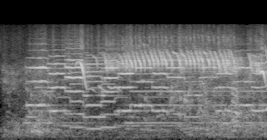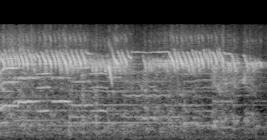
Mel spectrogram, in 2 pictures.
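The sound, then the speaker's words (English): Chirping birds in a forest, a sound effect of many bright trills and tweets running on without a break alongside lower tonal calls from other animals, loud and steady throughout. “Ah, here I am in the woods. And look at the animals following me. Oh, see the pretty birds. Hello, bird.”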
